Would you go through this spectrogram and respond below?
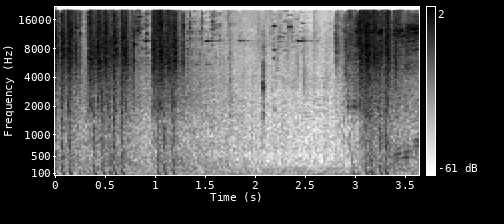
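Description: Suppressing gunfire in a video game: short, sharp bursts of rapid shots crackle at the start and again near the end, with quieter background noise between them.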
